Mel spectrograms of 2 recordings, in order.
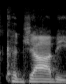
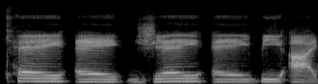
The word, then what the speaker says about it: Kajabi: and I am a control freak and it's kajabi it's spelled k a j a b i kajabi and uh if you did want to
